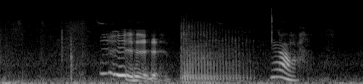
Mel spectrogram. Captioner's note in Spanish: Hace sonido de caballo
